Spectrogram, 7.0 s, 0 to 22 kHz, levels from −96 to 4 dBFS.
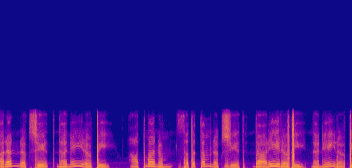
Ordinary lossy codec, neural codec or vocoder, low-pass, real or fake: Opus, 16 kbps; none; 7.2 kHz; real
